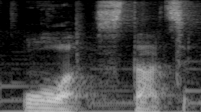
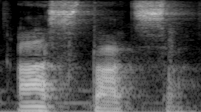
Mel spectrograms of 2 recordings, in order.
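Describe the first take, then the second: First: The first vowel sounds like 'o'. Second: The first vowel sounds like 'a'. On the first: The speaker calls it wrong. "not O, ... it isn't correctly" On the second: The speaker calls it right. "we pronounce this word like A"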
